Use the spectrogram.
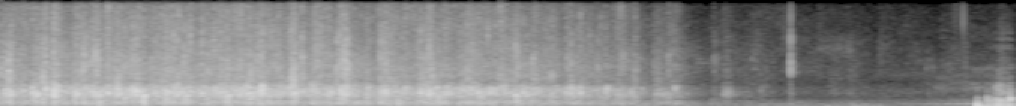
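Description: Audience applause at an academic year inauguration ceremony at Koszalin University of Technology, a dense, steady clapping from a large hall that fades out after about four and a half seconds, leaving quiet room noise and a brief thump at the end.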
